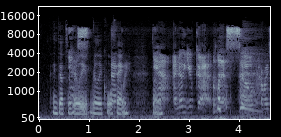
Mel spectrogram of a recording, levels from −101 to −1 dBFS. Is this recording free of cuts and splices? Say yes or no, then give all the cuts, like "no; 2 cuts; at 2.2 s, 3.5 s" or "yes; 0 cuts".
no; 2 cuts; at 2.3 s, 3.5 s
